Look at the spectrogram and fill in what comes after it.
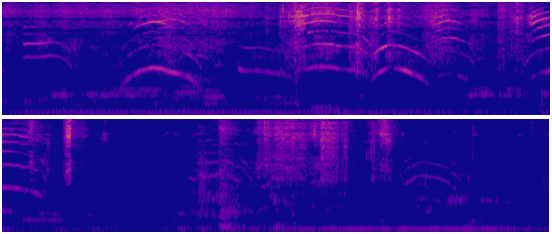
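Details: Indoor kittens about two weeks old, legs growing stronger, refusing to sit in a box; thin arched mewing calls over a loud low hum and handling noise.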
